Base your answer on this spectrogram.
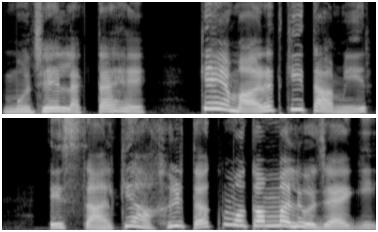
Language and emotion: Urdu, happy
